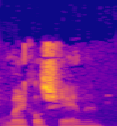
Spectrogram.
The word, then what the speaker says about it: Michael Shannon: Not the bad guy, but Michael Shannon is the am I saying his name right? Michael Shannon? – Yeah.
